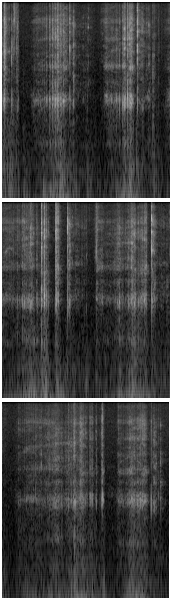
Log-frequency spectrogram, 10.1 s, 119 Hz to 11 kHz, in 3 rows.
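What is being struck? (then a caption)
Bar soap scraped by a metal knife. A solid rectangular orange bar of dry soap is scraped with a metal knife, peeling off orange shavings. Repeated dry scraping strokes rise and fall in loudness, each pass a gritty rasp with a faint tone near 1 kHz over a heavy low rumble.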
